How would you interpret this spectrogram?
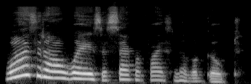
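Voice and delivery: loud, high disbelieving question; incredulous. Real, not acted. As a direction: scoff at the claim, loudly. Mocking goat sacrifice claim.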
